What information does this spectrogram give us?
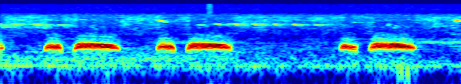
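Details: Spotted dove calling back to a decoy bird: three pairs of a short coo followed by a longer coo, fairly distant over a hissy, humming background.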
